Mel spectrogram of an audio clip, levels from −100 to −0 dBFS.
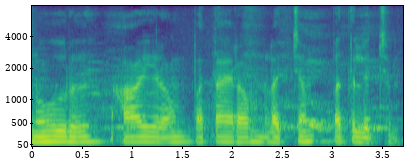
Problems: constant background noise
